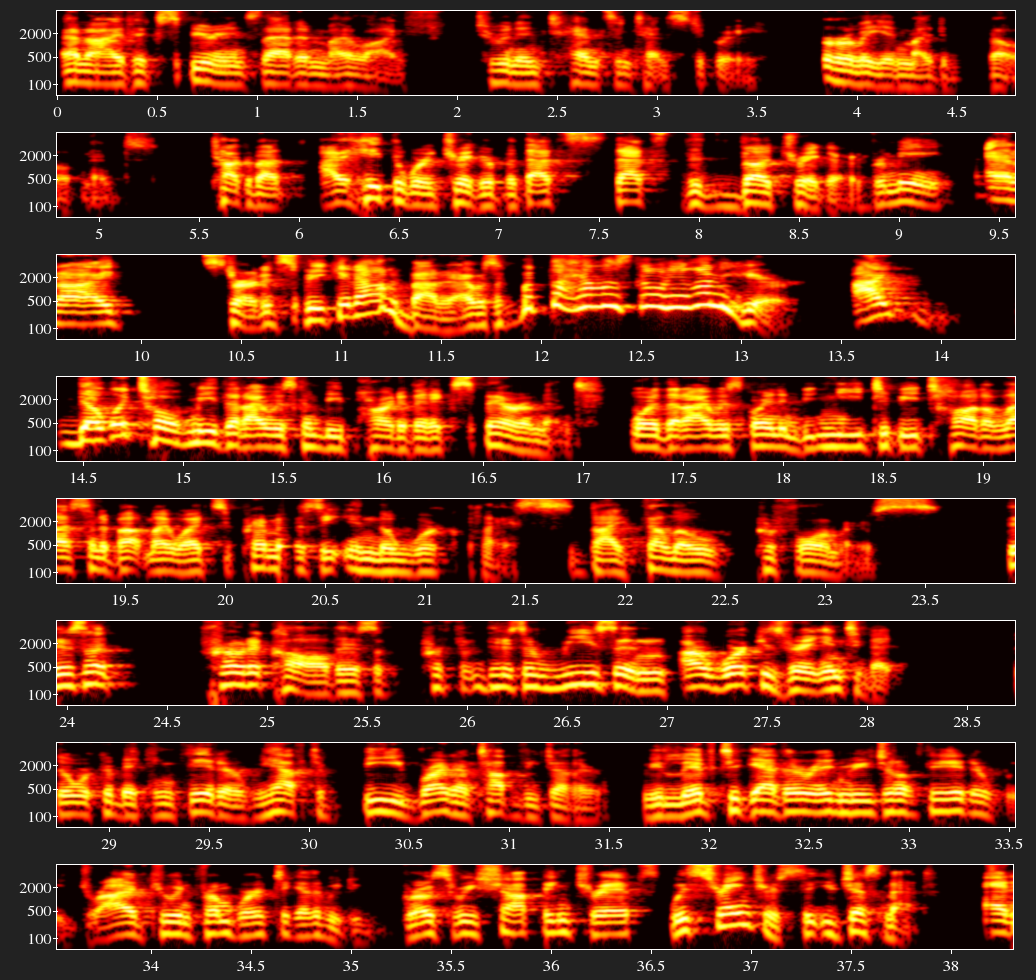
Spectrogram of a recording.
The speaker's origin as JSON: {"language": "English", "region": "Massachusetts", "country": "United States", "tie": "born or raised there", "said": "My mother passed away last spring. And so 2 weeks after we did her memorial up in Massachusetts, where I'm from, I was able to go back and really spend time with my nieces and nephew and my family up there"}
